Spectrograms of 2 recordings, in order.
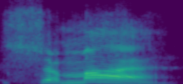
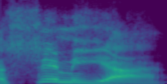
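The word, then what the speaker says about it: Shimei: We're also going to deal with Shmai or Shimi as some people pronounce his name.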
